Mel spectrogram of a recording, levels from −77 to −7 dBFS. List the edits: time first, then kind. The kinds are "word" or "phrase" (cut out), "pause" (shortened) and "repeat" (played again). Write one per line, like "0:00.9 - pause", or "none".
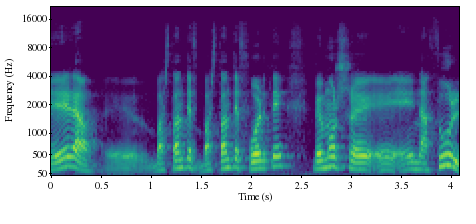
0:01.4 - repeat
